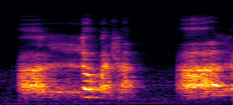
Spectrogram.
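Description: Blue-fronted amazon parrot making speech-like chatter in two bursts, the first about a second long and the second starting near the end.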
